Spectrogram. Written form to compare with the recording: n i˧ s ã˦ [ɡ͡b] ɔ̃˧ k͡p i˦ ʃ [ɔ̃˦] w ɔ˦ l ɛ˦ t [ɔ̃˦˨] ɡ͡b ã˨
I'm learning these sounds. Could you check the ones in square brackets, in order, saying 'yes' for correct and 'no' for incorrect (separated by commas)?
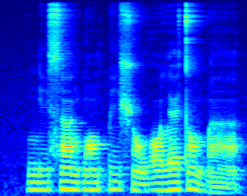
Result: yes, no, yes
